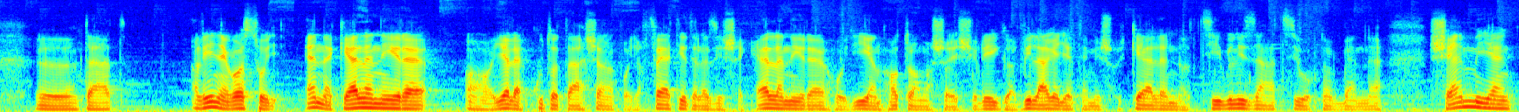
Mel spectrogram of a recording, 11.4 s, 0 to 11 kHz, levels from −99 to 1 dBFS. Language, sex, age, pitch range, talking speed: Hungarian, male, 30-49, 90-115 Hz, 155 wpm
